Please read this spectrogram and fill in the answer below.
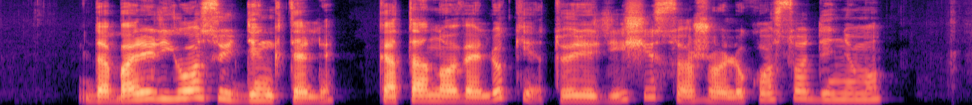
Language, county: Lithuanian, Kaunas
